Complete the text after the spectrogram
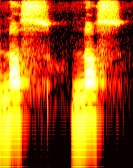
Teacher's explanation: صاد کو سیٹی کے سے پڑھنا ہے اور موٹا بھی پڑھنا ہے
